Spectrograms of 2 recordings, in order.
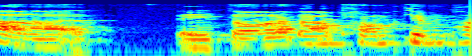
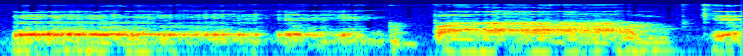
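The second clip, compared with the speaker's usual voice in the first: mummy voice; 5 dB quieter, much slower than usual. Acted.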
